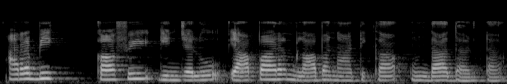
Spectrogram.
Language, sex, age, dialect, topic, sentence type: Telugu, female, 25-30, Southern, agriculture, statement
